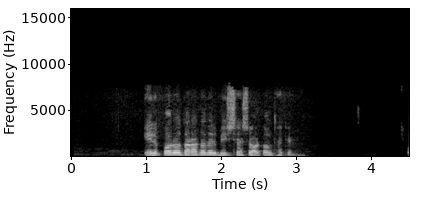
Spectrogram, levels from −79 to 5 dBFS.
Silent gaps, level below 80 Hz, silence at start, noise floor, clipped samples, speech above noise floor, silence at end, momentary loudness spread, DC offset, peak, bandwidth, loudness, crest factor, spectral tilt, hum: none; -66 dBFS; 1 s; -78 dBFS; under 0.1%; 59 dB; 1.55 s; 18 LU; under 0.1%; -4 dBFS; 8 kHz; -19 LUFS; 18 dB; -5 dB/octave; none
